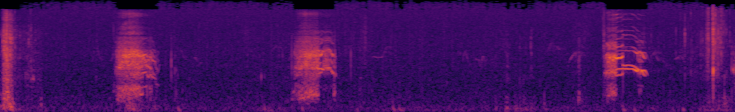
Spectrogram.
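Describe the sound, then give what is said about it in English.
Two fluffy little turkey vulture chicks, just a few feet from an entrance, give three harsh, breathy hissing calls, each about half a second long and spaced a couple of seconds apart, against a quiet, faintly noisy background with no talking. “And right there, just a few feet from the entrance, two fluffy little turkey vulture chicks.”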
